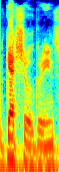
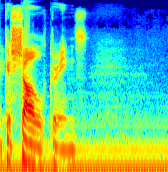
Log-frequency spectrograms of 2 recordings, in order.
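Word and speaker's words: Gysahl Greens: play our pronounce it took me a long time to learn that I call them get your greens for a long time but now they're Gasol greens made from the village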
